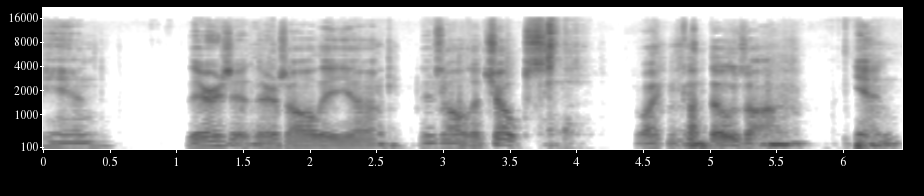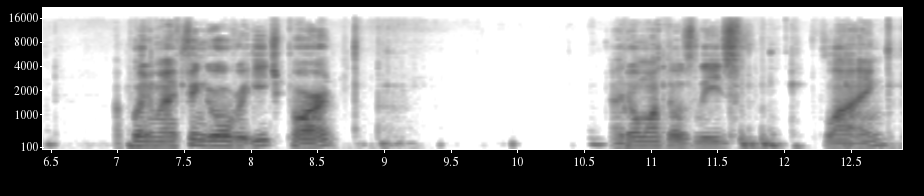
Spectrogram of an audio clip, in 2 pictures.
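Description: A middle-aged man giving a casual hands-on soldering tutorial, folksy and halting as he thinks aloud. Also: medium pitch, gravelly, a little mellow. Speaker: electronics soldering instructor. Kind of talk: hands-on tutorial, explaining casually while working. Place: indoors at a workbench.

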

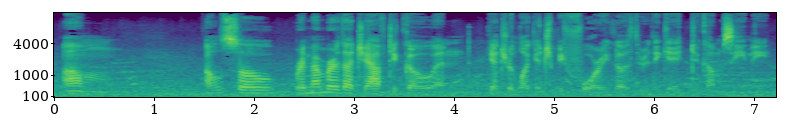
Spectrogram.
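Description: A young man voicing an affectionate, teasing boyfriend in an audio roleplay, speaking softly and hushed. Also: fairly low pitch, measured pace, long pauses, close to an everyday voice. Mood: soft, nervous. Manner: soft, hushed, teasing with light laughs. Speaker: voice actor. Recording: steady ambient background noise. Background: busy airport ambience.

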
